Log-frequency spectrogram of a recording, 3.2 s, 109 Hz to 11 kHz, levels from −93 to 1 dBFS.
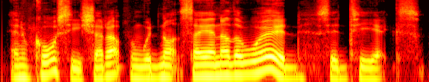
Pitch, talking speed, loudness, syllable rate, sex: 145 Hz, 280 wpm, -16 LUFS, 6.0 syllables/s, male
